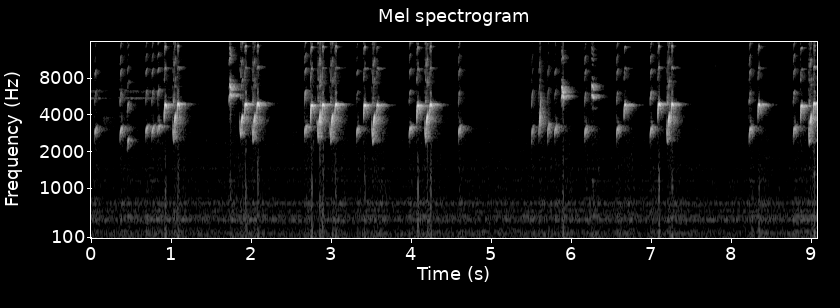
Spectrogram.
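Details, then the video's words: Tutor European goldfinch coming into breeding condition sings repeated short phrases of clustered high tinkling and buzzy twittered notes, each phrase under a second, delivered about once a second with brief gaps; background otherwise quiet. "jilguero maestro cogiendo el celo"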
